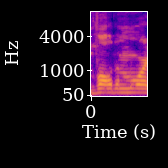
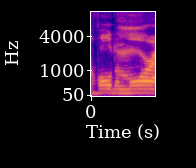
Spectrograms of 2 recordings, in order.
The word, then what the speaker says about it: Voldemort: if we discussed it Voldemort we've been pronouncing it wrong the whole time was we call him Voldemort it's now Voldemort actually because he was more French I think we talked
